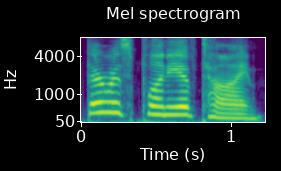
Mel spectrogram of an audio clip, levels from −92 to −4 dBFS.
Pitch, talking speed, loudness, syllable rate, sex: 255 Hz, 245 wpm, -15 LUFS, 5.9 syllables/s, female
